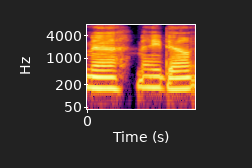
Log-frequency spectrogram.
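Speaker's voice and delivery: put-on Australian accent. Retelling a friend turning down credit, imitating his Australian accent. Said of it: "in his Australian accent".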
